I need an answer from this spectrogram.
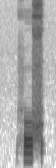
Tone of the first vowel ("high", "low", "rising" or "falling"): low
